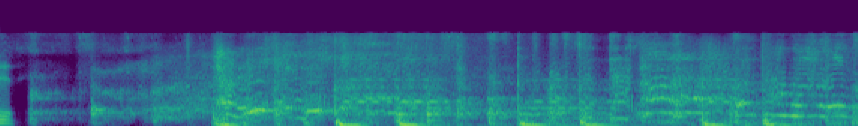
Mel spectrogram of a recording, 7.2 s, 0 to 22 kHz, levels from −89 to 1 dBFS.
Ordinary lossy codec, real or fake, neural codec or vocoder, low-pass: none; fake; codec, 16 kHz, 1.1 kbps, Voila-Tokenizer; none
